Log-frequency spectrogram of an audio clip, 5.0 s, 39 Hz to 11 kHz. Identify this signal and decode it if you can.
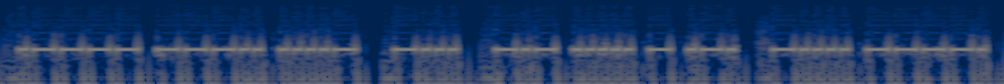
Morse code, heard as a keyed tone, about 34 wpm, 410 Hz. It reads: 184 B K5TR 69
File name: CW / 2008-ss-cw-k5tr-op-n5rz -22:00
